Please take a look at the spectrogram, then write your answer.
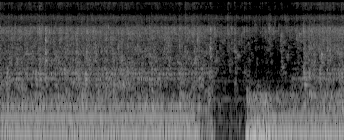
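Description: A pedestal washing machine runs its final drain: a steady rushing water hum with a tonal pump whine that cuts out for nearly a second, then returns slightly louder and keeps going, fairly quiet and close.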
